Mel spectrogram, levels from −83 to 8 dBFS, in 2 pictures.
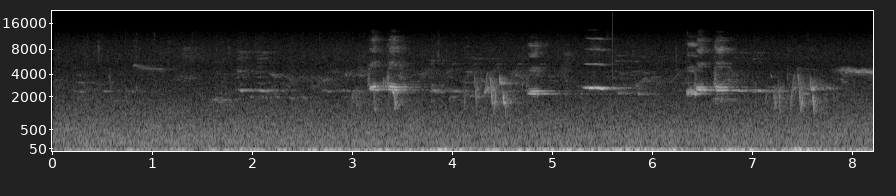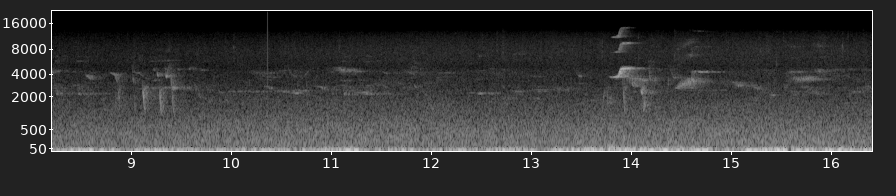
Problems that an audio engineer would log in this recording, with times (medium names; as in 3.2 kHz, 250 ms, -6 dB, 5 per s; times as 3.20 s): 5.60 s: pop -16 dBFS
10.36 s: pop -12 dBFS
